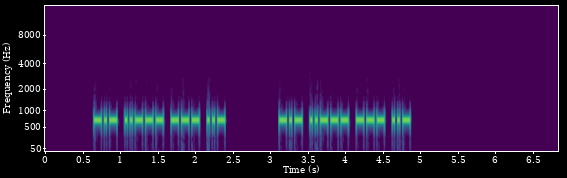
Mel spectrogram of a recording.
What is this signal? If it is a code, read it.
Morse code, heard as a keyed tone, about 34 wpm, 700 Hz. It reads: K2OU K2OU
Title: USA Call Signs - 4 Characters - Repeated 2x - 35wpm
